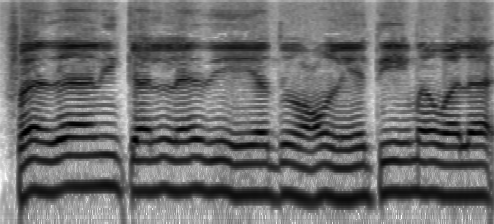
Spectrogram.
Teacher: Kalau dibacanya di wasol, disambung, gak ada yang panjang di sini.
